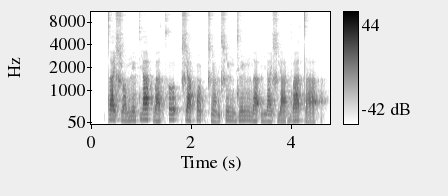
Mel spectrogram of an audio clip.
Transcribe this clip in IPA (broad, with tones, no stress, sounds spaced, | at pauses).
t̪ a˧ ɕ ɔ˨˩ n̪ ẽ˧ t̪ j a˦ h w a˨˩ t̪ʰ o˦ ʔ t͡ɕ a˧ p ɔ̃˦ k̚ t͡ɕ ã˨˩ n ɕ ẽ˥˧ ŋ d͡z ẽ˦ ŋ n̪ a˨ ʔ l j a˨˩ ɕ j a˨˩ ɡ w a˦ t̪ a˨ ʔ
